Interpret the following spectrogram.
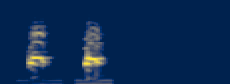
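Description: Two short, loud honking calls of a waterfowl sound effect, given to swans in flight, about half a second apart, the second slightly louder.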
